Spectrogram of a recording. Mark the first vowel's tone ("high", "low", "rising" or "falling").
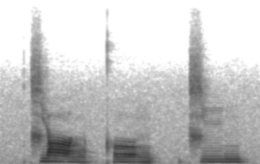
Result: falling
